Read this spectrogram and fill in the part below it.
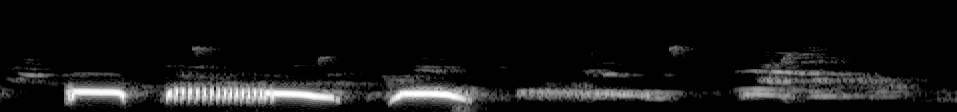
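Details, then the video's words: Spotted dove giving a loud cooing phrase for luring wild doves: a short coo, a long buzzy sustained coo, a bold curved coo, then two softer trailing coos. "cu gáy// tieng cu gay thuc boi ve coi hiệu quả nhất"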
